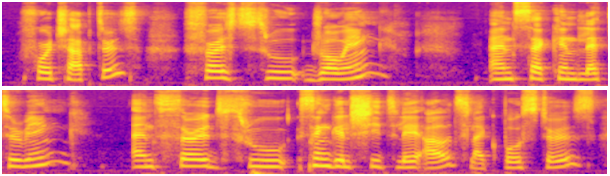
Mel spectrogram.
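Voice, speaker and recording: Thoughtful woman with a smooth voice. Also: medium pitch. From Lebanon. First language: Arabic. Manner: thoughtful, halting, many fillers and restarts. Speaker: designer giving a talk. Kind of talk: conference talk.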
